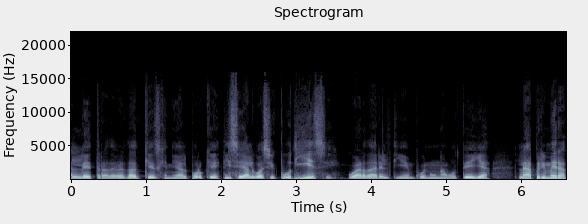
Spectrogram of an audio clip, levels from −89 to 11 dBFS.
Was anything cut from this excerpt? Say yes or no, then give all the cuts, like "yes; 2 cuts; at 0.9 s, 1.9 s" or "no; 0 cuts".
yes; 1 cut; at 2.7 s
